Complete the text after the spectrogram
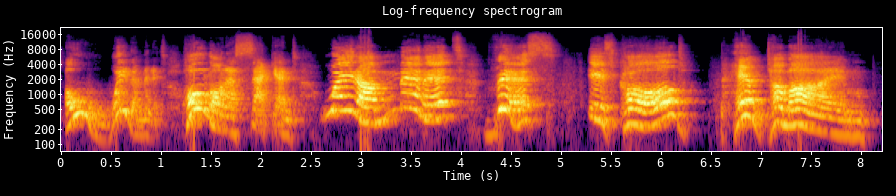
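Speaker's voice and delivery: loud, stretched-out showman's reveal; dramatic announcement. Acted. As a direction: halt everything, then announce it big and slow. Stagy build-up to announcing pantomime.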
